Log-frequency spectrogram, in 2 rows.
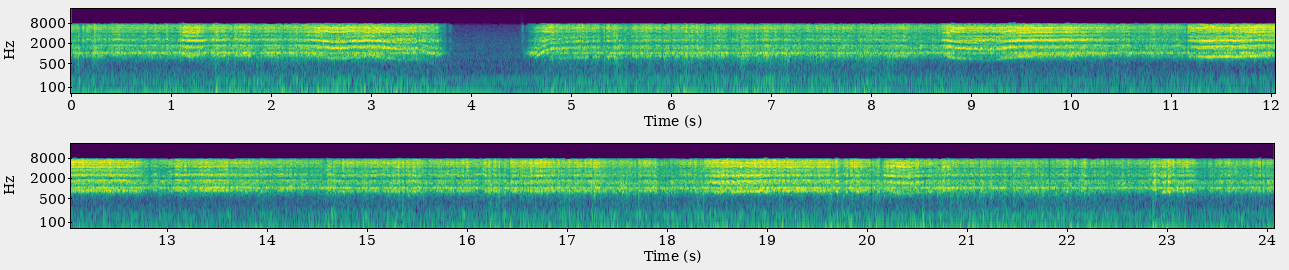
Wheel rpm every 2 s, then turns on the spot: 230, 210, 110, 230, 230, 230, 230, 230, 230, 230, 230, 230.
none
